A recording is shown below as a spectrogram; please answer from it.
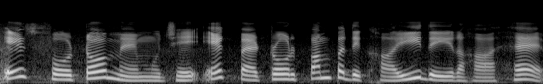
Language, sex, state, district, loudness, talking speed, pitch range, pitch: Hindi, female, Madhya Pradesh, Katni, -18 LUFS, 120 wpm, 190-275 Hz, 225 Hz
